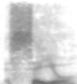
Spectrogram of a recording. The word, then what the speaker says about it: sello: So you can just ask for the word for stamp in Spanish is sello, SELLO, but that double L is pronounced like a Y in English.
